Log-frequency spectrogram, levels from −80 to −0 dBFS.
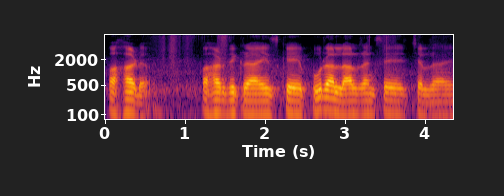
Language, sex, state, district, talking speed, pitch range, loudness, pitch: Hindi, male, Maharashtra, Chandrapur, 180 wpm, 105-110 Hz, -19 LUFS, 105 Hz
